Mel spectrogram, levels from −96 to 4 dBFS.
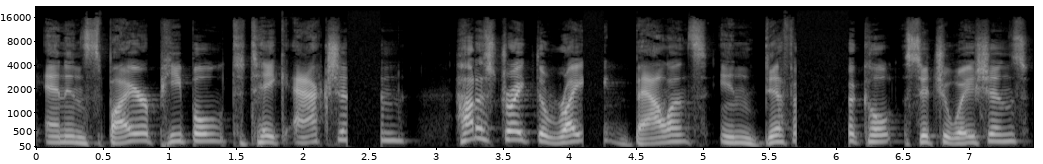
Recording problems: audio cutting out; at 2.5 s, at 4 s and at 5.5 s

